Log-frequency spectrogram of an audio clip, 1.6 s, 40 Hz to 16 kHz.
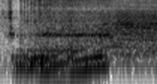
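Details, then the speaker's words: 2022 Suzuki Alto after replacing the alternator bearings, alternator reinstalled, light rev and release: pitch rises smoothly and settles cleanly, with no whine or rumble; the earlier alternator noise is gone. "Okay बिल्कुल भी अब nice वगैरह कुछ नहीं है हल्की race देके छोड़ो"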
